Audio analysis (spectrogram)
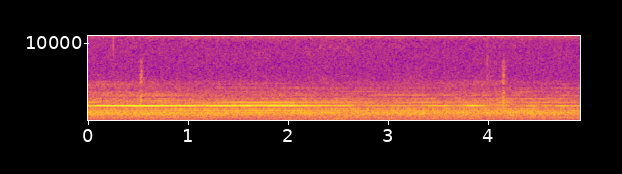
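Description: Aircraft operating at DFW airport near the UPS cargo facility produce a steady, loud broadband engine roar that holds throughout, with no talking.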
